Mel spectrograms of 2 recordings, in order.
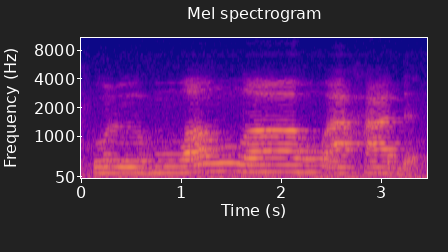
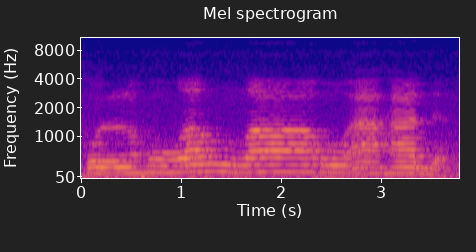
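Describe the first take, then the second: No difference in how they are said.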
